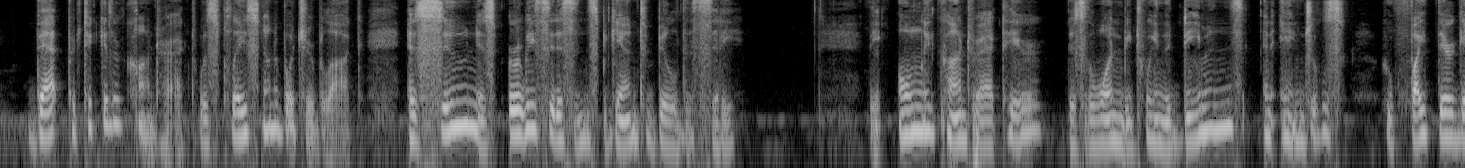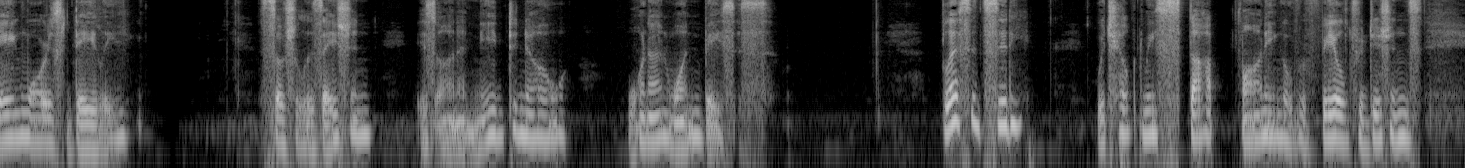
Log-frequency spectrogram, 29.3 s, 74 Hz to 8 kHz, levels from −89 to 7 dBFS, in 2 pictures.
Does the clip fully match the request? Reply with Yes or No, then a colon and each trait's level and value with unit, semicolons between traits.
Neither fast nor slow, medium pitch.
No: slow, 110 wpm; medium, 175 Hz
